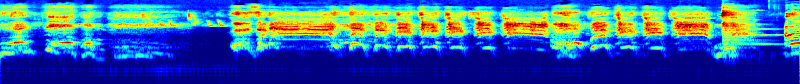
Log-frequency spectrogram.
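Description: Dubbed-anime voice acting played back: a cartoon character's voice speaking in Japanese, then a long, loud, high-pitched shout of alarm about pirates coming, over background music.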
